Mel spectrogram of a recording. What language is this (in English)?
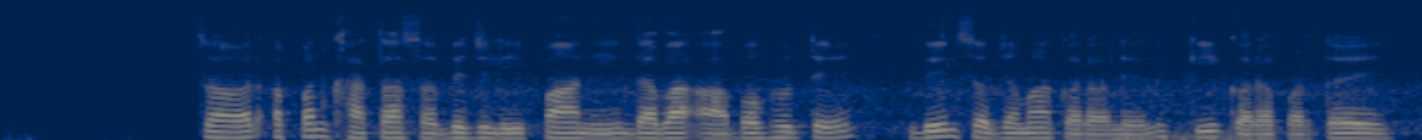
Maithili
